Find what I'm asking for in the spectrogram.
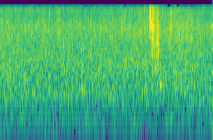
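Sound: shallow river water flowing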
